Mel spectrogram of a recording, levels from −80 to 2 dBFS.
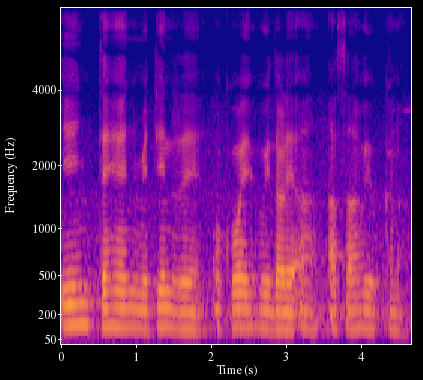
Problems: constant background noise, echo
